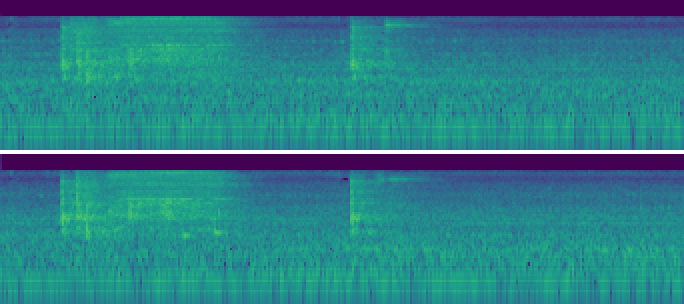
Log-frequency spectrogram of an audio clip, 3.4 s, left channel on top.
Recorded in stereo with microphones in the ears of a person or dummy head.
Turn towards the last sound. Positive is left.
turn(degrees=35)  # may be behind; listen again after turning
